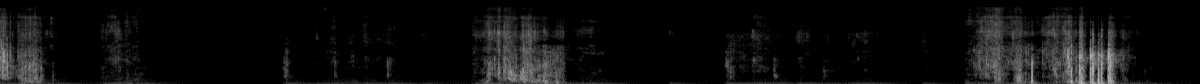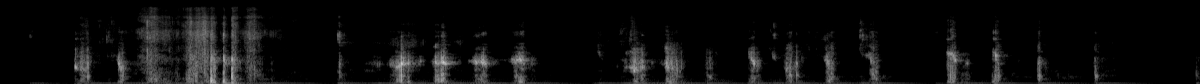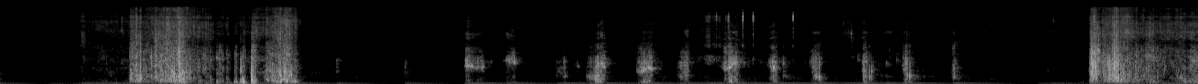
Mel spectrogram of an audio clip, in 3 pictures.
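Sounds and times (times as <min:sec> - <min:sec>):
ice crunching bites: 0:00.0 - 0:01.4, 0:30.8 - 0:33.2, 0:34.8 - 0:35.9
chewing ice crunches: 0:12.8 - 0:14.8, 0:15.4 - 0:17.4, 0:18.0 - 0:23.2, 0:28.6 - 0:35.9.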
